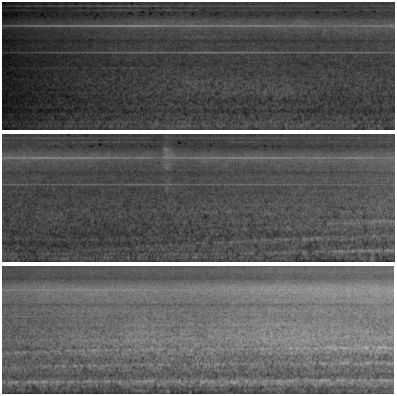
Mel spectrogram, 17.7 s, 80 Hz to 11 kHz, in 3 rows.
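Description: EP07 electric locomotive hauling a passenger train on its approach, the rumble of the train growing steadily louder after fading in, with a whine that bends slowly in pitch and strengthens over the last several seconds as it nears.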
